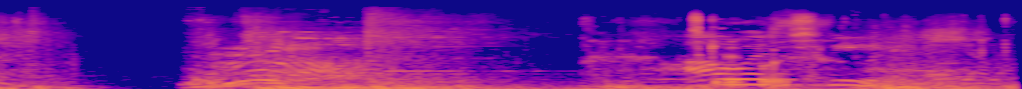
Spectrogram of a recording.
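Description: Magic blasts burst and crackle in a busy fight.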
